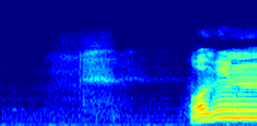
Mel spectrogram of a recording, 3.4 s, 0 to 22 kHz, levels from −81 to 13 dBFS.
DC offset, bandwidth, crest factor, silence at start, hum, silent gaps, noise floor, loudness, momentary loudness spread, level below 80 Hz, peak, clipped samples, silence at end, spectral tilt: under 0.1%; 9.6 kHz; 22 dB; 1.2 s; 50 Hz at -55 dBFS; none; -61 dBFS; -19 LUFS; 23 LU; -64 dBFS; -2 dBFS; under 0.1%; 0 s; -7 dB/octave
